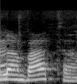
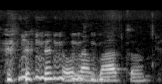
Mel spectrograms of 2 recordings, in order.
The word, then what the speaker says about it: Ulaanbaatar: Ulaanbaatar. – Ja. – Ulaanbaatar.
